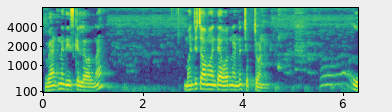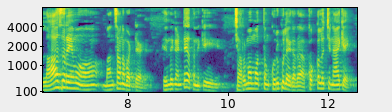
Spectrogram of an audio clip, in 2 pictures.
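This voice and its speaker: A middle-aged pastor delivers a sermon in a storytelling way and keeps asking the congregation questions. His voice is mellow and soft-edged, and it sits a little higher than most men's. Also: normal speed, pauses often, slight background noise.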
